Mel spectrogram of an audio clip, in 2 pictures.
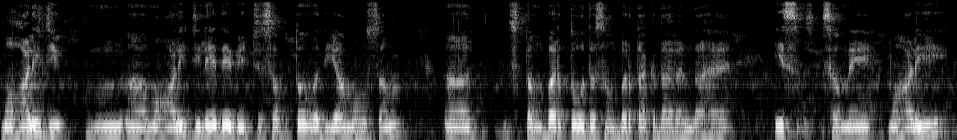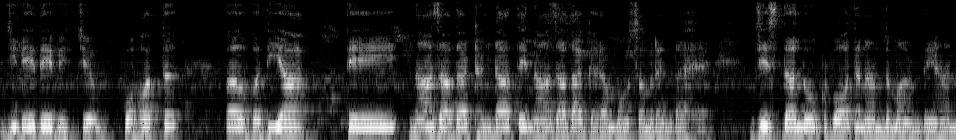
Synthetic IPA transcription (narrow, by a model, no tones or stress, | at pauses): mɦaːliːd͡ʒ | moɦaːliːd͡ʒɪleːd̪eːʋɪt͡ʃsəbt̪õːʋəd̪ijaːmɔːsəm | sə̥t̪əmbəɾt̪õːd̪əsəmbəɾt̪əkd̪aːɾɛ̃ːnd̪aːɦɛː | ɪsːəmẽːmoɦaːliːd͡ʒɪleːd̪eːʋɪt͡ʃbɔːt̪ | ʋəd̪ijaːt̪eːnaːzjaːd̪aːʈʰəɳɖaːt̪eːnãːzjaːd̪aːɡəɾəmːɔːsəmɾɛ̃ːnd̪aːɦɛː | d͡ʒɪsd̪aːloːkbɔːt̪ənənd̪maːnd̪eːɦən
